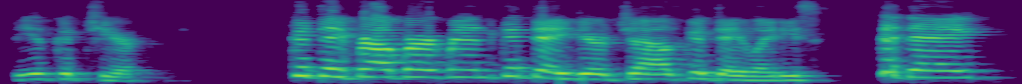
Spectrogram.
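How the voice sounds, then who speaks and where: A high, forceful voice of a courteous old-fashioned doctor , acted by a man. He is formal and a touch pompous, breezily reassuring in the manner of a period stage play. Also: animated, moderate pace. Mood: courteous, cheery. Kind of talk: dramatic reading of a 19th-century play.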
